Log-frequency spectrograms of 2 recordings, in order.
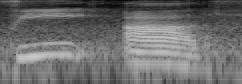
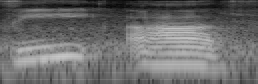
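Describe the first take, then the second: No difference in how they are said.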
